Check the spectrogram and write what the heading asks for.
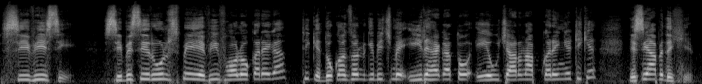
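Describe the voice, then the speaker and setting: A woman's voice: on the high side, fairly even intonation, a little fast, no echo. A woman teaching English phonics, spelling words letter by letter, asking what they read and repeating each answer. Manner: drills words, repeats and asks the class. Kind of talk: classroom phonics lesson.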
